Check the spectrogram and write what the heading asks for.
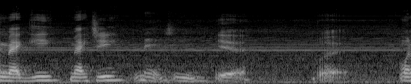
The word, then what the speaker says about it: Mk.gee: How do you pronounce it? He said Mk.gee.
